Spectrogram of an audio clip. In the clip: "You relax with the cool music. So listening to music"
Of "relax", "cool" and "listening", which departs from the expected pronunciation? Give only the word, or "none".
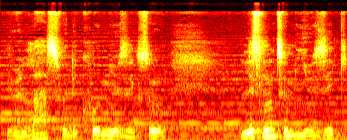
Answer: relax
